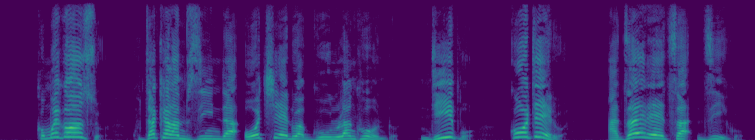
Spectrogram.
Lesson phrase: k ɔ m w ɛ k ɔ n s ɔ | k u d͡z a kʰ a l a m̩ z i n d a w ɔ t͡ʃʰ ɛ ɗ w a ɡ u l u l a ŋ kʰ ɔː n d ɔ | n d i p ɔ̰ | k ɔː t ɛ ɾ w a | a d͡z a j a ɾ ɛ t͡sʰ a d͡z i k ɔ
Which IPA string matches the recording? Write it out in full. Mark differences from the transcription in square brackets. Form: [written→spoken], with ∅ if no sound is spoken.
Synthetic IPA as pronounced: k ɔ m w ɛ k ɔ n s ɔ | k u d͡z a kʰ a l a m̩ z i n d a w ɔ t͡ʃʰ ɛ ɗ w a ɡ u l u l a ŋ kʰ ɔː n d ɔ | n d i p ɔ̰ | k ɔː t ɛ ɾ w a | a d͡z a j [a→ɛ] ɾ ɛ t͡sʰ a d͡z [i→iː] k ɔ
